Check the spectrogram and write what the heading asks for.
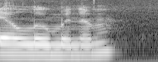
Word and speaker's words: aluminum: It's spelled aluminium, even though we say aluminum.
